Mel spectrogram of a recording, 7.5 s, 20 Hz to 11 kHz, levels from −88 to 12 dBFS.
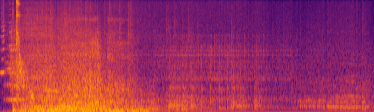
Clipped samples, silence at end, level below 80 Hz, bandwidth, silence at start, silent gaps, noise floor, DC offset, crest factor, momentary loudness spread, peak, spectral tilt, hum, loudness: under 0.1%; 0 s; -18 dBFS; 11 kHz; 0 s; none; -34 dBFS; 2%; 12 dB; 22 LU; 0 dBFS; -4.5 dB/octave; none; -10 LUFS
